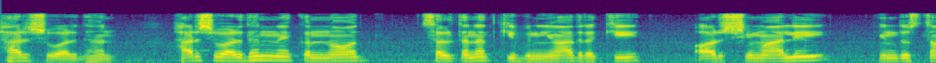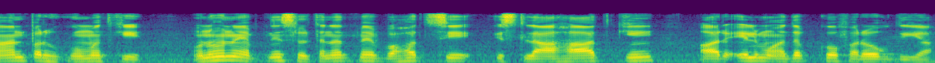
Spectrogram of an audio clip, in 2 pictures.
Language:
Urdu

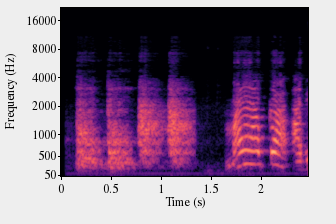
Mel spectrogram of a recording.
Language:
Pashto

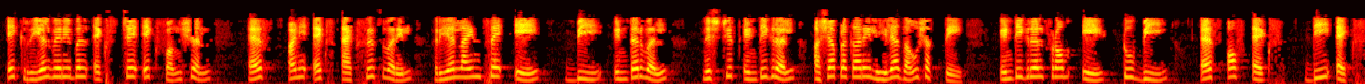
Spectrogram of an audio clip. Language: Marathi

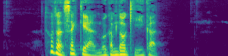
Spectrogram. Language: Cantonese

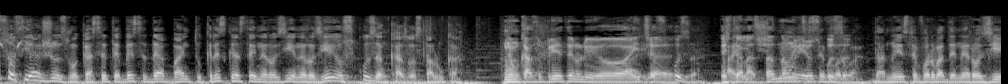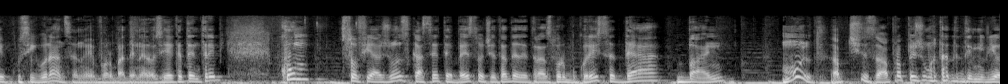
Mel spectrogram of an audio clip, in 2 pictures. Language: Romanian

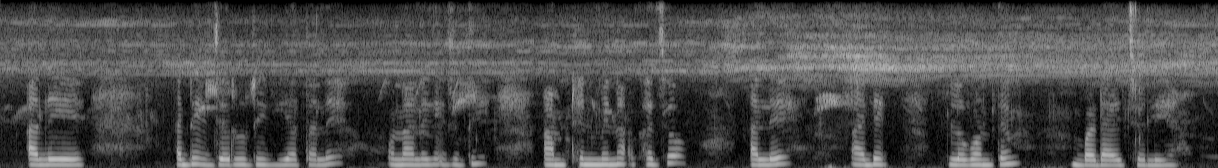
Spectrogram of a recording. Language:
Santali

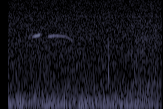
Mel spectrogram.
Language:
Pashto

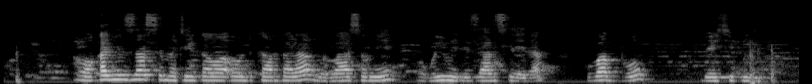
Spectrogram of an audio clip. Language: Ganda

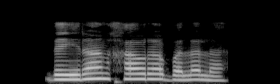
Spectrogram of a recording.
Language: Pashto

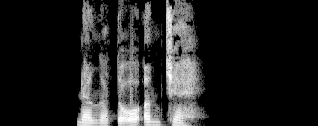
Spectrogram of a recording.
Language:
Tepeuxila Cuicatec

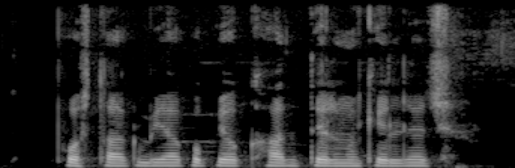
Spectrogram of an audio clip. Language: Maithili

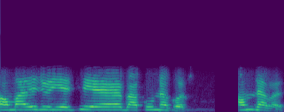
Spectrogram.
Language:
Gujarati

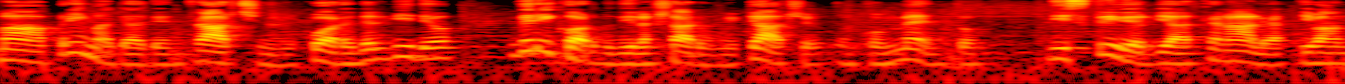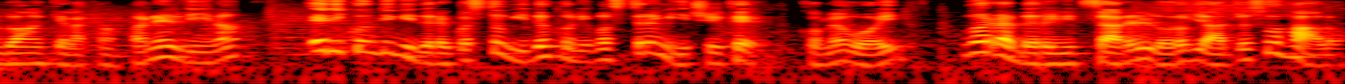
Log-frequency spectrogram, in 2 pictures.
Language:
Italian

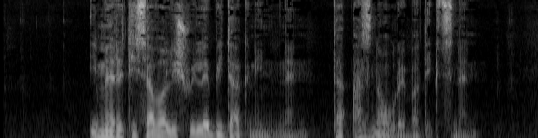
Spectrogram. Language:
Georgian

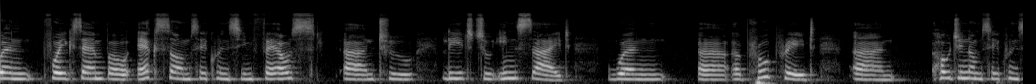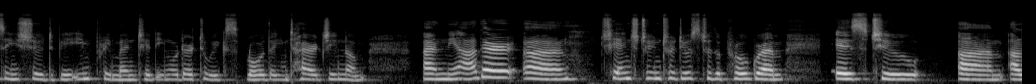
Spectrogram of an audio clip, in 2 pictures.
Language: English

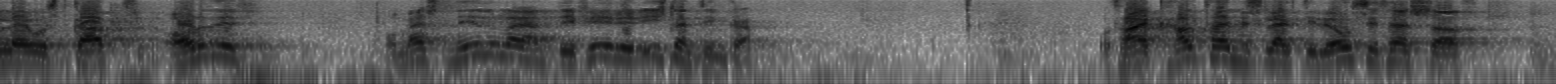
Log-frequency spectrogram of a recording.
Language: Icelandic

